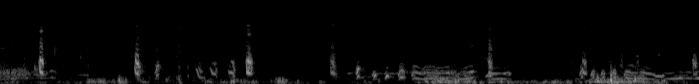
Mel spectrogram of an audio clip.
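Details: Chickens at a homestead in the Ozarks in the morning: sharp clucks early on, then long, level, nasal hen calls repeated in drawn-out phrases over a low farmyard rumble.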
